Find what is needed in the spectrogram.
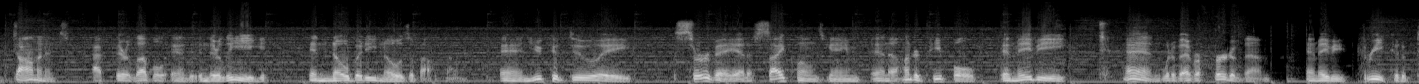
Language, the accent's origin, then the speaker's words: English; Columbus, Ohio, United States; also born or lived in Detroit, Michigan; now in Cincinnati, United States; I grew up in a suburb of Columbus, Ohio.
